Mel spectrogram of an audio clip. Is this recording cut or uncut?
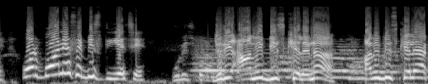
cut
